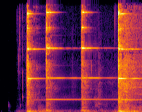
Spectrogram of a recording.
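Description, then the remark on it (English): Bells ring out in four sharp, bright strikes at an uneven pace, each tone lingering and fading before the next. They sound clear, with no talking. “I don't like us all having bells.”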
